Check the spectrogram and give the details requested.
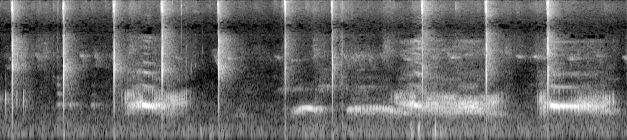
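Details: Caged male zebra dove in breeding condition, in a bamboo cage with a woven dome, cooing while stroked by hand: short low hollow coos, some rolling, between sharp finger-snap clicks.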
